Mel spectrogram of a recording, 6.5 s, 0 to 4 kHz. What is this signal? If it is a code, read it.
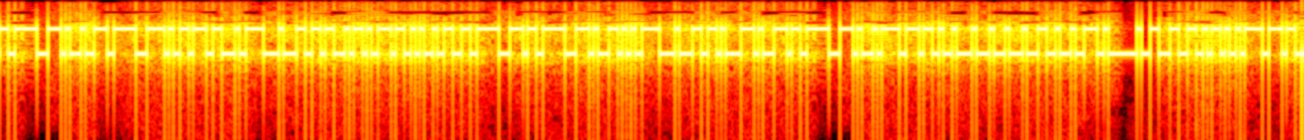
RTTY, about 45.45 baud. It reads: THAT COULD FIT THROUGH THE 110-WIDE
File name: fsk850 / battleshipnj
